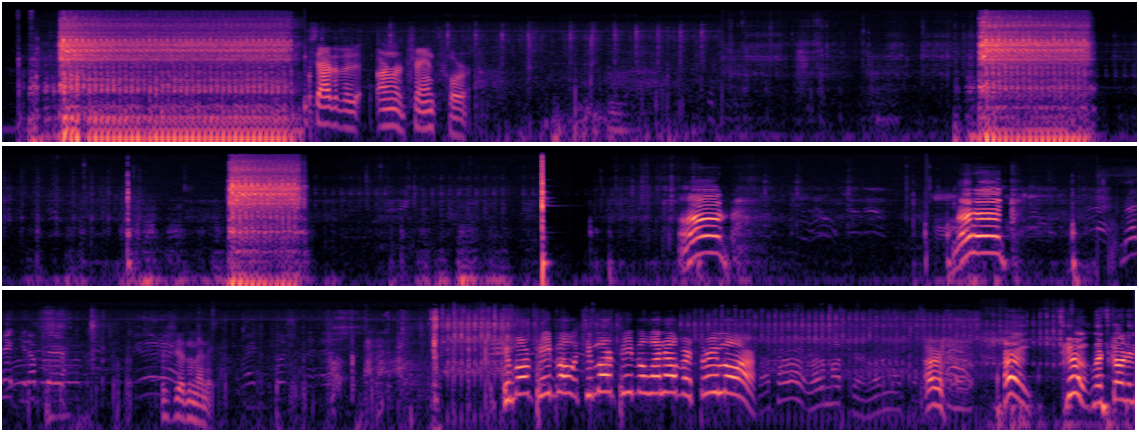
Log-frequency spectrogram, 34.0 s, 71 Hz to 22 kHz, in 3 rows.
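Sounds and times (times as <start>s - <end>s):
airsoft gun full-auto bursts: 0.5s - 3.0s, 9.8s - 11.0s, 13.6s - 14.4s, 27.0s - 33.5s.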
